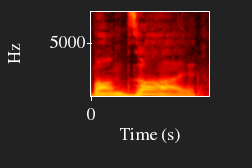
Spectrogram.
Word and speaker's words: banzai: The members of the gold team shouted a loud banzai as their field day triumph over the blue team was announced.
